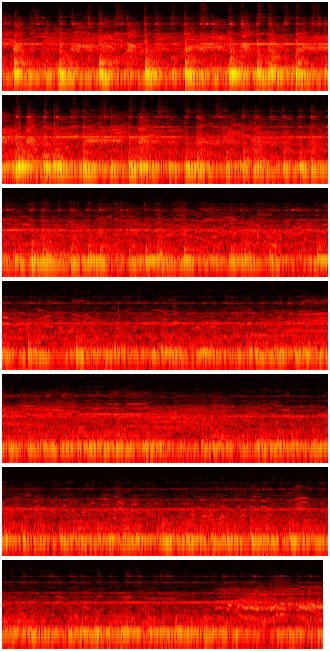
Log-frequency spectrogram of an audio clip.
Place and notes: Japan, Fukuoka, Kitakyushu, Tobata Ward, Shinike, ヨイトサ広場 - Tobata Gion Oyamagasa Lantern Festival Opening
The start of the lantern festival is marked.
福岡県, 日本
